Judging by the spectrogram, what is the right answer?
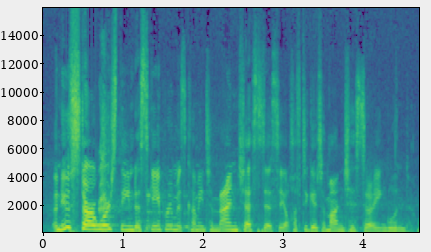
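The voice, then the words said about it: Poor put-on English accent. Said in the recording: “Well, that was a terrible English accent. ... That was Liverpool.”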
